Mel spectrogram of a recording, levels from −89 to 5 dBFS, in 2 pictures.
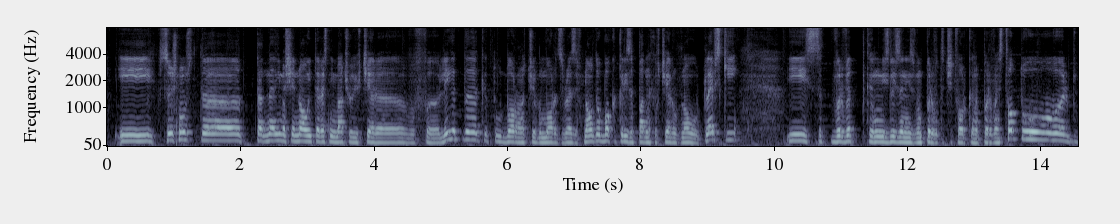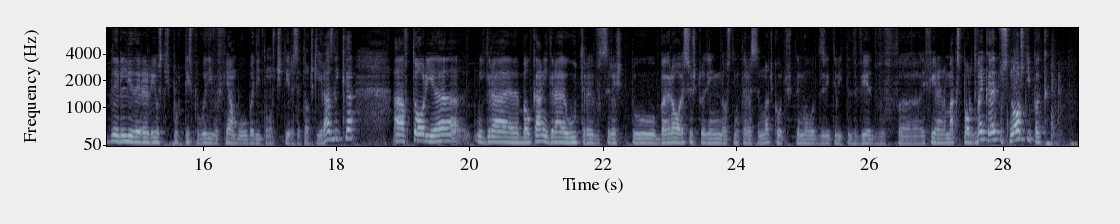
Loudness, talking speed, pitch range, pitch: -33 LUFS, 150 wpm, 110-155 Hz, 125 Hz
